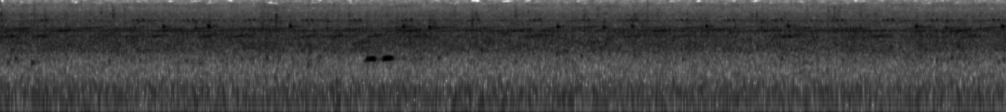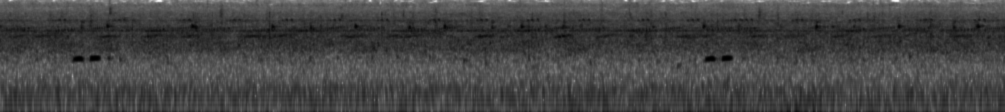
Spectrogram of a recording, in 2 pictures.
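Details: A lakeside frog chorus runs as a continuous shrill, buzzing wall of sound, broken by three brief low double croaks spaced several seconds apart, with faint trickling water beneath.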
